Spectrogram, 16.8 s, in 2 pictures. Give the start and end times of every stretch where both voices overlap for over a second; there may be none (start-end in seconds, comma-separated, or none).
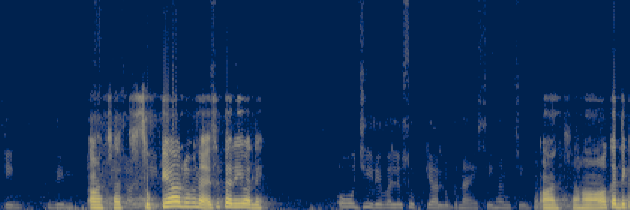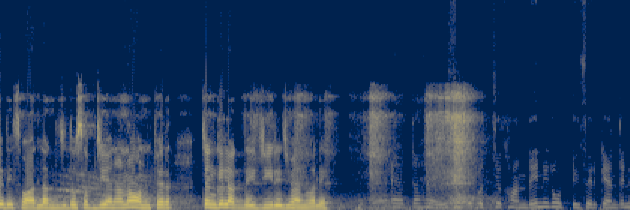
1.3-3.3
